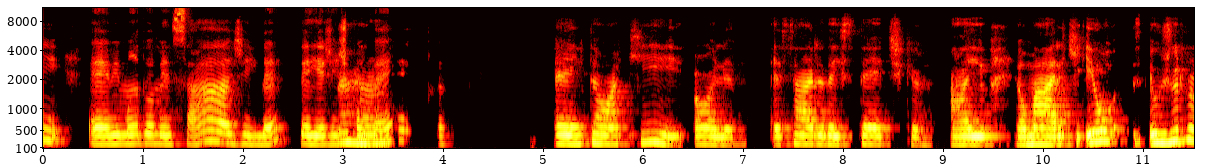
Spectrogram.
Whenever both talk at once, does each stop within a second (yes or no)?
yes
